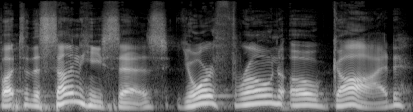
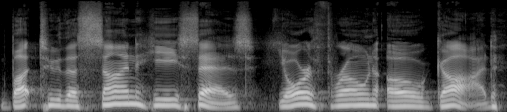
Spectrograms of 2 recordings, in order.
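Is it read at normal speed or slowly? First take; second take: normal; slowly. First: It is read at normal speed. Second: It is read slowly and deliberately.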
